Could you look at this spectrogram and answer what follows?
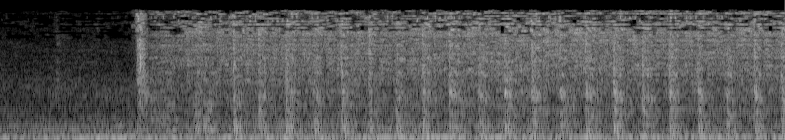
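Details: Toyota Fortuner engine cranking at a steady churning rate for several seconds without firing; cranks but won't start, fuel pump suspected but not confirmed.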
